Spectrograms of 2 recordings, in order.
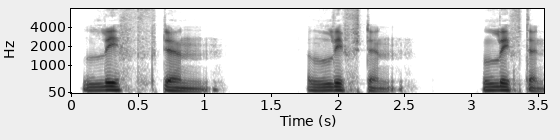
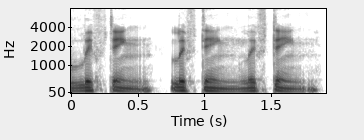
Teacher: ends of words like lifting to just un, so like a schwa n sound · Shown in: first take · un, un, to do the heavy liften.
